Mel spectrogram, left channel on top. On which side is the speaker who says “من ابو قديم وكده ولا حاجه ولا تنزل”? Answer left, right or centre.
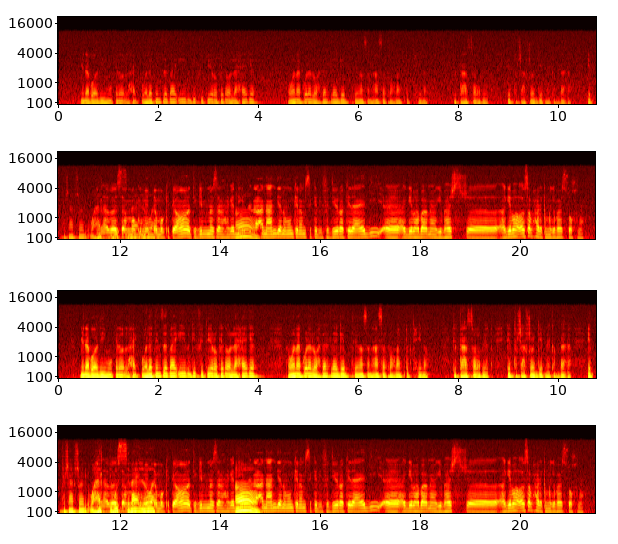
Right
